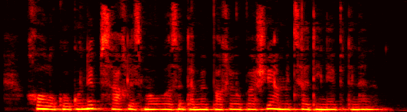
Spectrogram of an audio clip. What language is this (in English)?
Georgian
